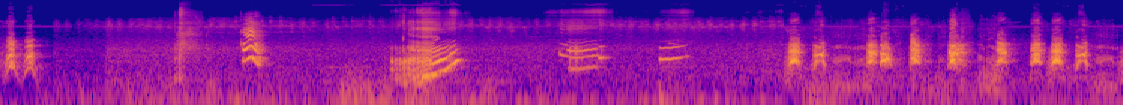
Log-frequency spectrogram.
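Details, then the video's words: Golden Retriever puppies playing outdoors in a green meadow: scattered high yelps and drawn-out whines, then a quick run of short sharp barks and yips in the second half, with a faint steady high tone behind. "Adorable Golden Puppies Playing Outdoors | Relaxing Dog Sounds"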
